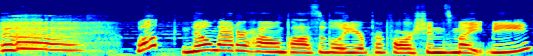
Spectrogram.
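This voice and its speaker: A man performs in a put-on character voice with faint music in the background. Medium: actual play. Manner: brash, goofy, salesy.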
